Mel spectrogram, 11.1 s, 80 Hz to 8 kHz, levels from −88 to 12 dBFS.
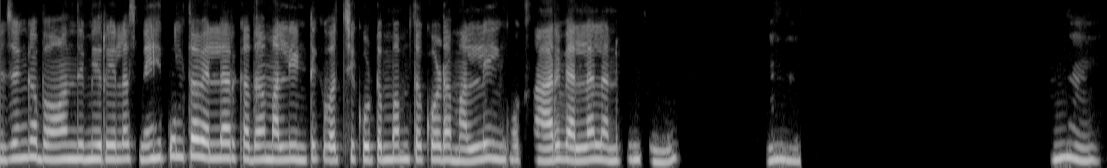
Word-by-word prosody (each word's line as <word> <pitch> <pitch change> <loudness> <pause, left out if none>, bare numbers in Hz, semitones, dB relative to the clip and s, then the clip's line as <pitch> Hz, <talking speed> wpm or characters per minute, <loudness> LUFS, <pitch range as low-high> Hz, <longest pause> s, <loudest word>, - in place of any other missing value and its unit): నిజంగా 260 +4 0
బావుంది. 250 +1 +3
మీరిలా 250 0 +2
స్నేహితులతో 270 +5 +1
వెళ్లారు 260 0 +1
కదా! 240 -1 +1
మళ్ళీ 235 +1 +1
ఇంటికి 240 +1 -4
వచ్చి 230 +2 -3
కుటుంబంతో 245 +1 +1
కూడా 240 0 +2
మళ్ళీ 225 +4 +1
ఇంకొకసారి 235 -1 -1
వెళ్ళాలనిపించిందా? 225 -2 -1 1.0
హ్మ్. 230 -2 -1 2.6
హ్మ్. 245 -3 -1
245 Hz, 85 wpm, -19 LUFS, 235-250 Hz, 2.6 s, బావుంది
